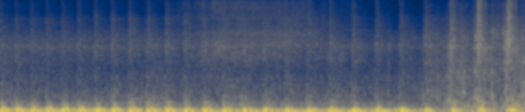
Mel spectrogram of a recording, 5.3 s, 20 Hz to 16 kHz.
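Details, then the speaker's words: Lifted 2000 BMW 740i (E38) V8 at first start after the build, while leaking transmission fluid: low, uneven chugging that never smooths out. It runs rough because an engine computer connector was left unplugged. "oh no she kind of chugged too huh [Music] yeah it's super pissed about something"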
